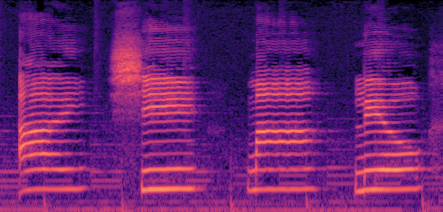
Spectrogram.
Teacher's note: Todas essas sílabas estão no primeiro tom, que é alto, liso, uniforme, tá bom? No final não desce nem sobe.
